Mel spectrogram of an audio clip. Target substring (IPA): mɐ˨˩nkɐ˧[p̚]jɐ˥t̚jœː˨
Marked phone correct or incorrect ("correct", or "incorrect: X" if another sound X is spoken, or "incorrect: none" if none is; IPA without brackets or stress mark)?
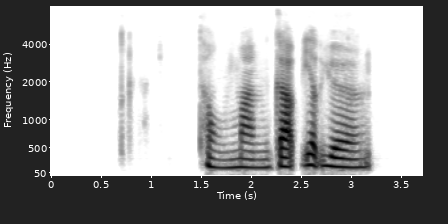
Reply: correct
